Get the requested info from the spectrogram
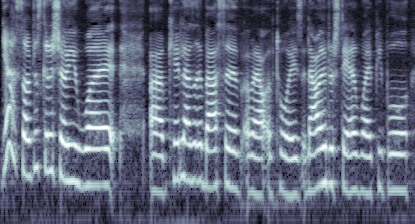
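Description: Stuffed-up young mom, chatty and rambling. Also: female voice, a little high, fairly even intonation, normal speed, a bit bright. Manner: chatty, rambling, heavy on fillers like um and like. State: stuffed-up nose from a cold. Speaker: stay-at-home mom vlogger. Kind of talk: casual vlog chat. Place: living room at home, indoors. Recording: noisy home camera audio.

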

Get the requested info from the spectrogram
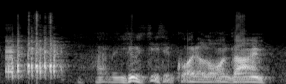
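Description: A man's voice: mid-range voice, little pitch movement, measured pace, creaky. A middle-aged man casually showing a gadget in a rambling, muttering way, recorded at a table at home. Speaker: vintage gadget demonstrator. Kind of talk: casual hands-on demonstration. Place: indoors at a wooden table at home. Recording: dull, noisy home camera audio.

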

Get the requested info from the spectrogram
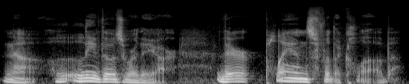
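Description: A man's voice: medium pitch, creaky, husky, heavily acted. Man putting on a sluggish, dismissive young stoner guy. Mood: stoned, flat. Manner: slow drawl, flat and dismissive. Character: young male stoner club owner, sluggish and unenthusiastic.

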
